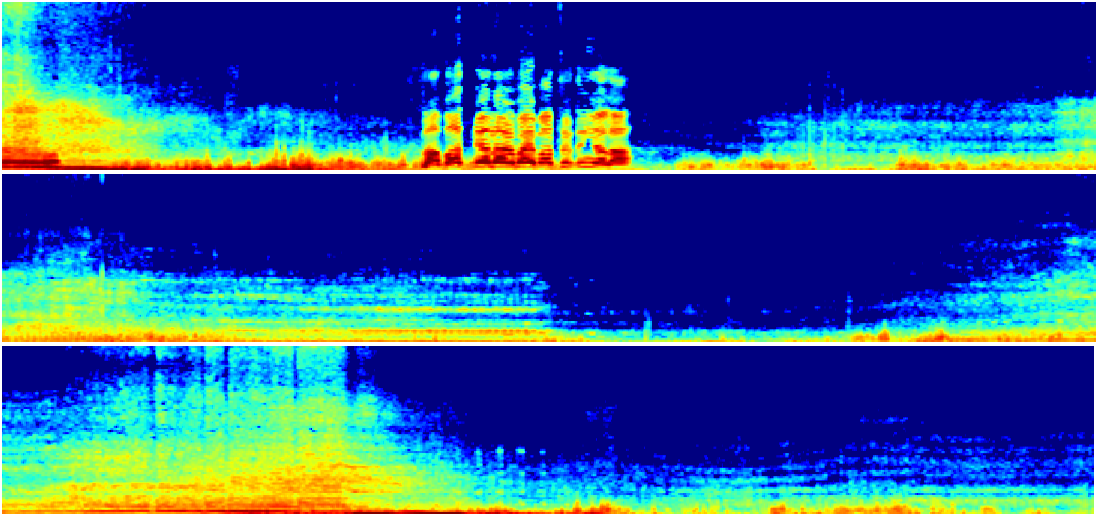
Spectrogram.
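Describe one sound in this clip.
An off-road vehicle's engine revs and roars.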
